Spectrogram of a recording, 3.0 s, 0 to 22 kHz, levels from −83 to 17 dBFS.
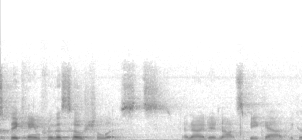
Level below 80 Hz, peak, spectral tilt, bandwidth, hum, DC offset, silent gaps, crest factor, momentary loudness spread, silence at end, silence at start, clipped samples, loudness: -64 dBFS; -16 dBFS; -2.5 dB/octave; 16 kHz; none; under 0.1%; none; 22 dB; 8 LU; 0 s; 0 s; under 0.1%; -38 LUFS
